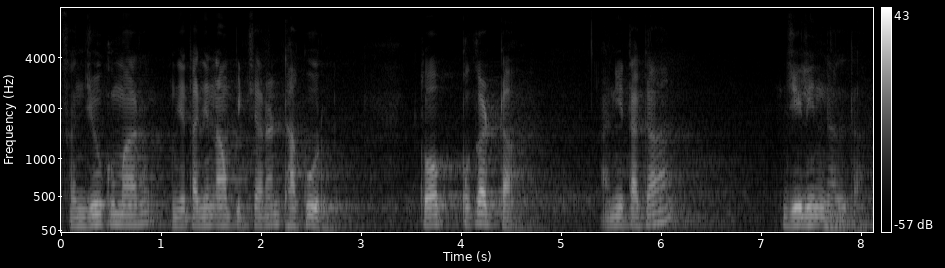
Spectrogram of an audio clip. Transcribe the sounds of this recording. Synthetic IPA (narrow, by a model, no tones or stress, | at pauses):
səɲd͡ʑiːʋkumaɾm̤əɳd͡zet̪ad͡ʑenaʋpit͡ɕaɾəɳʈʰakuːɾ | t̪ɔpəkəɽt̪a̰ | a̰nit̪aka | d͡ʑeliːnɡʱalt̪a̰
